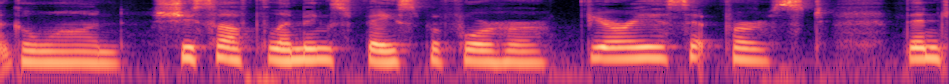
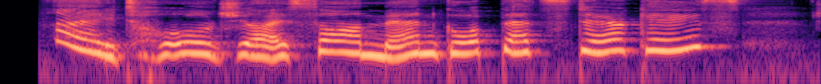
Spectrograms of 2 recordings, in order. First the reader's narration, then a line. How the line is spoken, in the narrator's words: she wailed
